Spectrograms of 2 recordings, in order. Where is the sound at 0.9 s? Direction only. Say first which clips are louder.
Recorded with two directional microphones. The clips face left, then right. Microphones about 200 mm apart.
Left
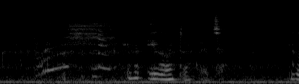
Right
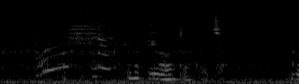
Left 1 dB; 15° left (ahead or behind).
